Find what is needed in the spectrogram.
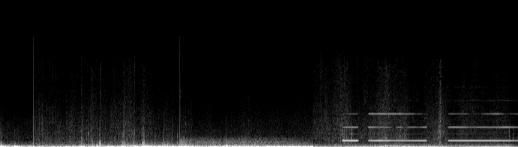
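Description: Car in motion, a steady low rumble of engine and road inside the cabin. After a cut about six seconds in the rumble drops, and a car's parking-sensor warning sounds: a short beep, then longer tones at the same pitch, the last one nearly continuous.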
